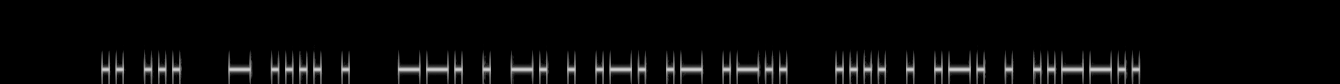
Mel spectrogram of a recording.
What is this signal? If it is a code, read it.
Morse code, heard as a keyed tone, about 17 wpm, 700 Hz. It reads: IS THE GENERAL HERE?
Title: Sentences from Top 600 Words 17wpm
